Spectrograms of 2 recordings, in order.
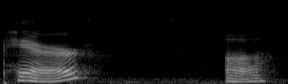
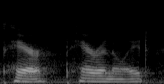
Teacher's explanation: So in paranoid, for most of the US, letters AR are going to be the air diphthong, like airplane or up in the air. First syllable stress, so we stress on pair. This A says schwa, and then we have an oi diphthong, like in void or boy at the end, so oi.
